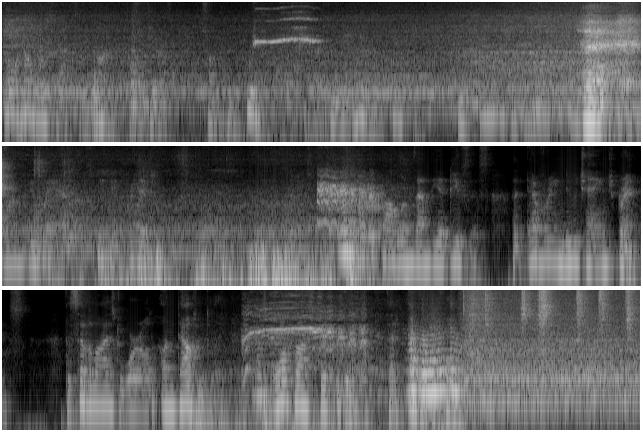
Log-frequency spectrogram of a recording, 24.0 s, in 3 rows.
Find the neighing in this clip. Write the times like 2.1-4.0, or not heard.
3.1-4.0, 11.9-12.8, 18.9-20.6.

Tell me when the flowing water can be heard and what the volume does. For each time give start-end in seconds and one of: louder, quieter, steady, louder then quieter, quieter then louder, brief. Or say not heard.
not heard.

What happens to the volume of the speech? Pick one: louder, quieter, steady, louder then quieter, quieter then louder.
louder.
